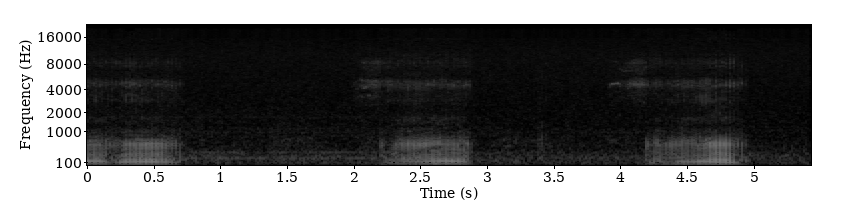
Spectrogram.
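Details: Three rough, buzzing snores from a pet French Bulldog, evenly spaced about two seconds apart, each lasting under a second, with soft breathing noise in the gaps.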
